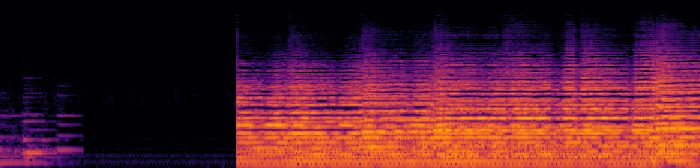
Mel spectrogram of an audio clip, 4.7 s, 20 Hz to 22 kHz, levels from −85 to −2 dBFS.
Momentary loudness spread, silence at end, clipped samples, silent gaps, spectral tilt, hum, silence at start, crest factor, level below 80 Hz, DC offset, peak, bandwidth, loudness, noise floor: 4 LU; 0 s; under 0.1%; none; -5 dB/octave; 60 Hz at -60 dBFS; 0.15 s; 16 dB; -38 dBFS; under 0.1%; -4 dBFS; 14 kHz; -19 LUFS; -70 dBFS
